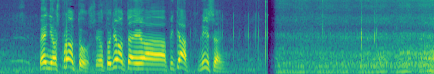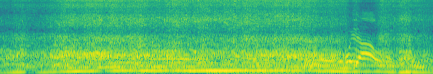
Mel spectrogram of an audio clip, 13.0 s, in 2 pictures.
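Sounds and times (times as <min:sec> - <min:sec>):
off-road vehicle engine revving: 0:04.1 - 0:13.0.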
